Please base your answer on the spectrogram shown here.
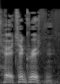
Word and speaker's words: Hurtigruten: It's spelled Hurtigruten. Yes. And in Oslo, it would be pronounced Hurtigruten. Uh-huh. But in Kristiansund, where we were on the West Coast, they have a different accent. And they drop the N and they drop the R.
